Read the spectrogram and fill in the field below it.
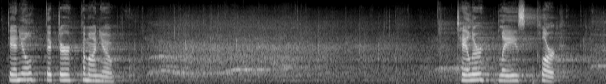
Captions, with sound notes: Daniel Victor Caamano. -(people cheer) -(audience applauds) Taylor Blaze Clark.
